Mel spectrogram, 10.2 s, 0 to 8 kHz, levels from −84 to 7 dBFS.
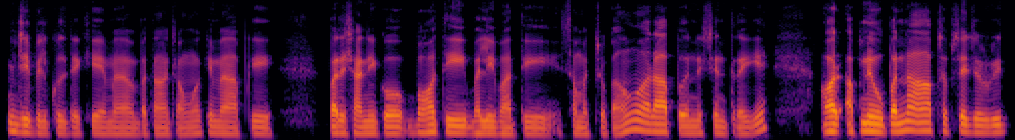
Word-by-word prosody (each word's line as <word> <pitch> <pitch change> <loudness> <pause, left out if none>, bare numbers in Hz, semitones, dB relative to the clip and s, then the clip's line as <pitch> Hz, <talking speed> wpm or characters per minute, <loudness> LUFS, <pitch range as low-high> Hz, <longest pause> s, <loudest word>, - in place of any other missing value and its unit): जी 110 -2 +1
बिल्कुल, 95 -1 -5
देखिए, 95 +1 -4
मैं 90 -1 -4
बताना 90 0 -4
चाहूँगा 90 +3 -6
कि 105 - -6
मैं 95 -1 -2
आपकी 95 +1 -3 0.6
परेशानी 100 0 +2
को 100 +1 +1
बहुत 115 +2 +1
ही 105 -1 +3
भली-भांति 95 -3 -3
समझ 90 -1 -4
चुका 90 0 -6
हूँ 135 +10 -1
और 130 -4 +3
आप 120 -3 +3
निश्चिंत 100 -2 -3
रहिए 95 - -3 0.5
और 125 +1 +7
अपने 125 +2 +4
ऊपर 120 0 +6
ना 140 +4 +4
आप 135 - +1
सबसे 120 0 0
ज़रूरी 110 0 -1
100 Hz, 165 wpm, -24 LUFS, 95-110 Hz, 0.6 s, और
